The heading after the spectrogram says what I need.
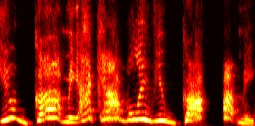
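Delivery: high shrieking at the top of the lungs. Retelling how a woman reacted to an April Fool's prank: imitating someone screaming. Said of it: "She screams to the top of her lungs".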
